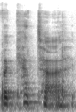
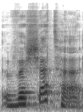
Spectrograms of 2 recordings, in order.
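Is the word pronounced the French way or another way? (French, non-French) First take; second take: non-French; French. First: It is pronounced in a non-French way. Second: It is pronounced in the French way. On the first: The speaker calls it wrong. "It is not Vachetta. Those are other pronunciations in like German and English" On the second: The speaker calls it right. "Vachetta is how you say it in French"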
